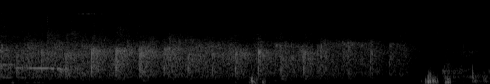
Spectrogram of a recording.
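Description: A crowd claps steadily for several seconds, a dense wash of many hands applauding at moderate loudness, thinning slightly toward the end.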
